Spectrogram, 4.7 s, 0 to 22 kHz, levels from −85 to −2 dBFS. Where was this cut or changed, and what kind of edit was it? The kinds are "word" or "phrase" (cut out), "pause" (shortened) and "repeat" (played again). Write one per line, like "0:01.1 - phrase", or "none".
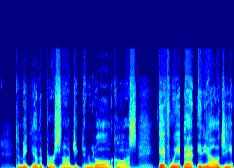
0:01.2 - word
0:01.8 - word
0:03.6 - word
